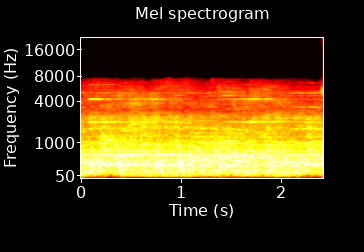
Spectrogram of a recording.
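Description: Live electronic ambient improvisation: a dense, steady drone of many held tones over a grainy, noisy rumble, played on electronic instruments.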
